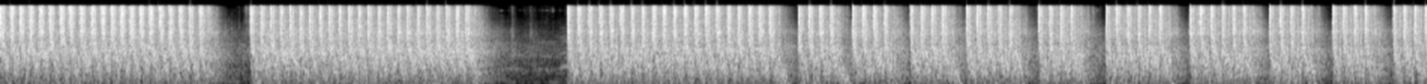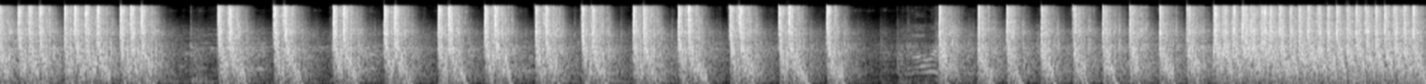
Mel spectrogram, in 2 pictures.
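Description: Kalashnikov-type rifles fired into the air on full automatic, very loud and close. Several long unbroken bursts give way, about eight seconds in, to quick separate shots two or three a second, with a further long burst near the end.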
